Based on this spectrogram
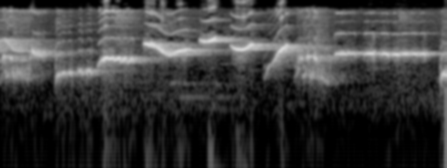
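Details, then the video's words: Masteran song of a Medan white-rumped shama, styled super pancingan, macet, tembakan and isian: long sliding whistles rising and falling, a quick upward sweep, then a steady sustained whistled tone. "Materan burung murai batu medan super-pancingan macet-tembakan-isian"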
